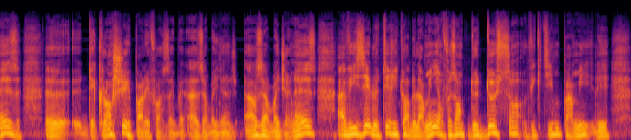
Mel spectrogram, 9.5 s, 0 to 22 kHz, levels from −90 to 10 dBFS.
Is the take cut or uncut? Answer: cut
